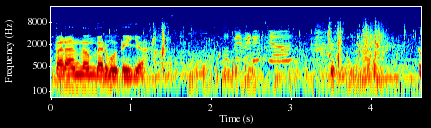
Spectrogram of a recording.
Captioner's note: laughs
